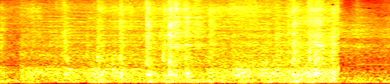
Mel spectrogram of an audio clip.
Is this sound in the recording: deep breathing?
no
